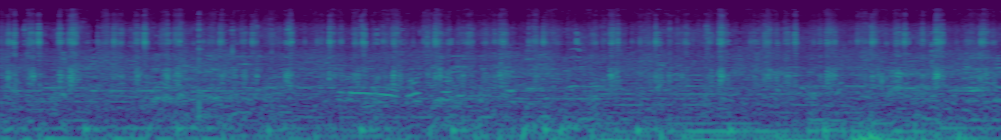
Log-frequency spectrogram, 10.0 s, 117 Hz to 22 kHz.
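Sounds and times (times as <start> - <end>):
drum beat: 0.0 - 10.0.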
